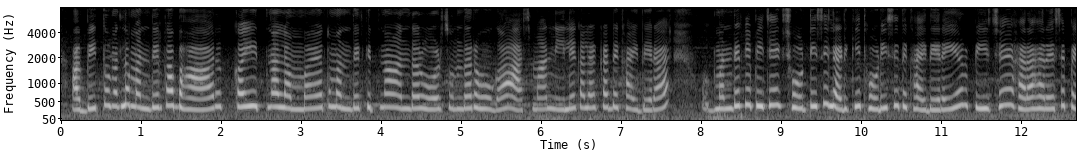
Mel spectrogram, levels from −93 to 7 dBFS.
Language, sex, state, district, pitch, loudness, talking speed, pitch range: Hindi, female, Chhattisgarh, Rajnandgaon, 330 Hz, -27 LUFS, 215 wpm, 310-365 Hz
